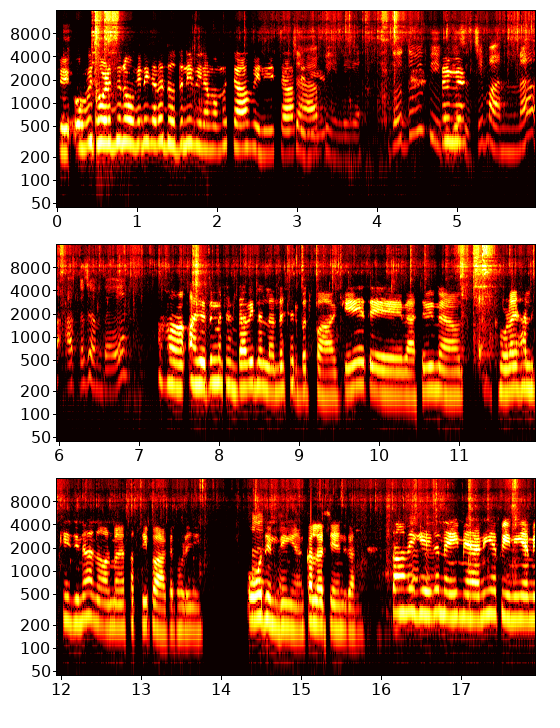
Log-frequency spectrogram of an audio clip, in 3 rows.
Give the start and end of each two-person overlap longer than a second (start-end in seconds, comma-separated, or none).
none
